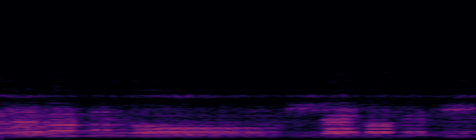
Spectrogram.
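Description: Music with long held notes, played from a disc on a horn gramophone.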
